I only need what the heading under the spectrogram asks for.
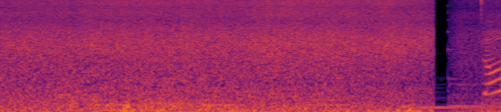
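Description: Steady, dense roar of surf washing in without a break at a beach in Bali where people are surfing, broad and hissing like breaking waves, loud throughout, then cutting off abruptly near the end before a brief faint trace returns.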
